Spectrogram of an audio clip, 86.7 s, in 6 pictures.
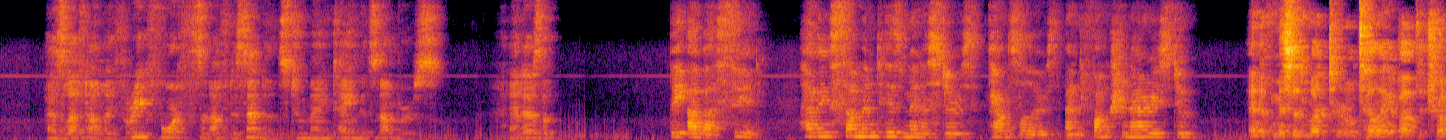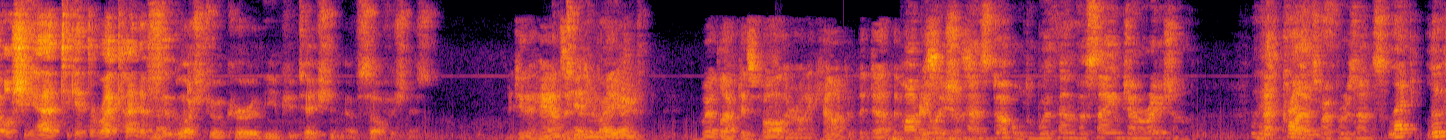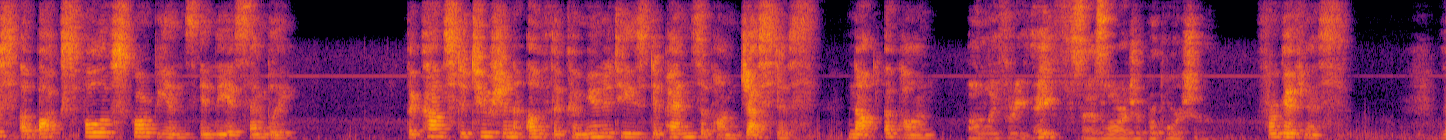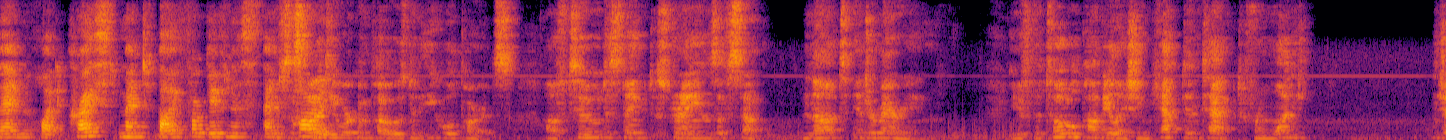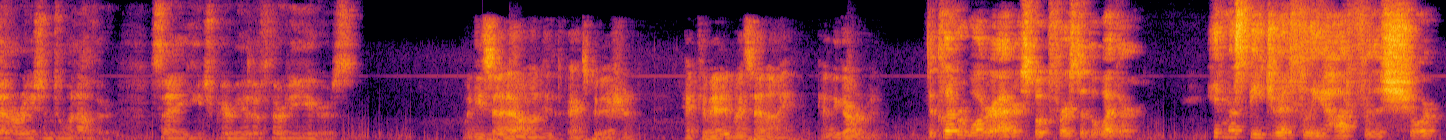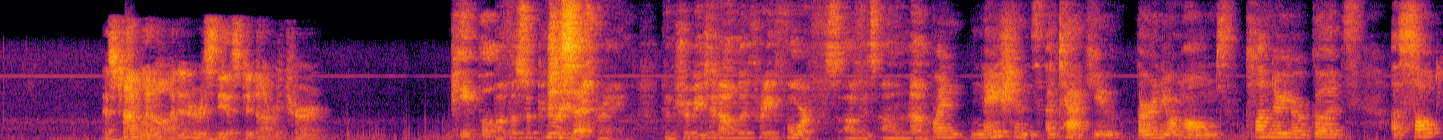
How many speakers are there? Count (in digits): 5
